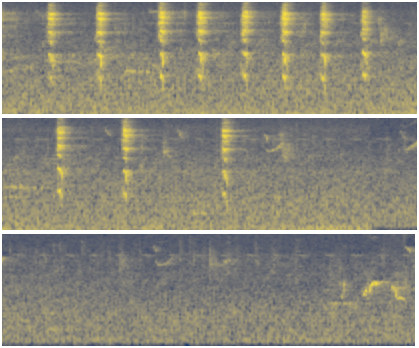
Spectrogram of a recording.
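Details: Green woodhoopoes in a small group, heard from afar approaching a garden in Lilongwe, Malawi: a series of about twelve sharp, clipped high notes at uneven half-second intervals, then quiet background with faint distant calls.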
